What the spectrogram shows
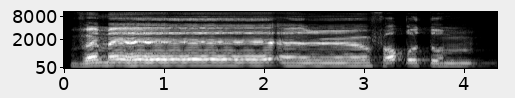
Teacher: یہ چھوٹی مد ہے، اس کو ایک الف کے برابر لمبا کرتے ہیں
